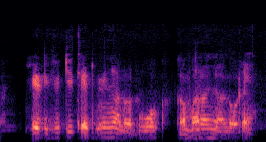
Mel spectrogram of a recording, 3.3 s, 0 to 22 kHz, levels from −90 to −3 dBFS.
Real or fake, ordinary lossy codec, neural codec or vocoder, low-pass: fake; MP3, 48 kbps; codec, 32 kHz, 1.9 kbps, SNAC; 14.4 kHz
